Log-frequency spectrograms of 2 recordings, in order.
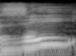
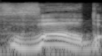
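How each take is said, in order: First: The letter is said as zee. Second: The letter is said as zed.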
